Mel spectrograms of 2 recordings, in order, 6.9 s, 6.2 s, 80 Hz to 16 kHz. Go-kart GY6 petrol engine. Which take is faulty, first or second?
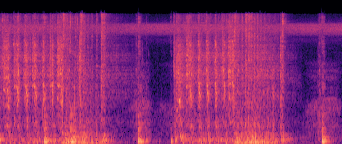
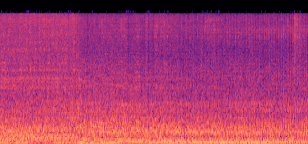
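first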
